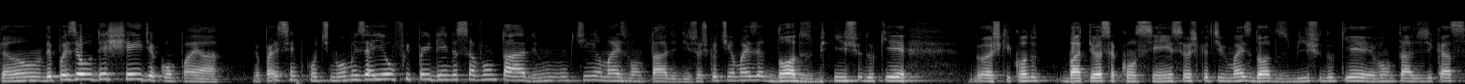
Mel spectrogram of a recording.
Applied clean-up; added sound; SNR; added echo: none; none; none; none.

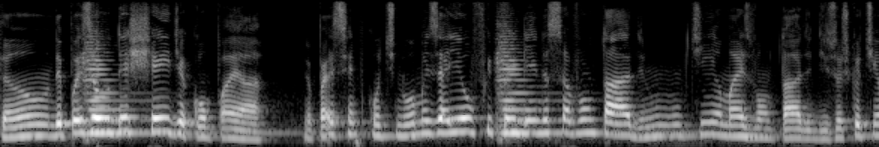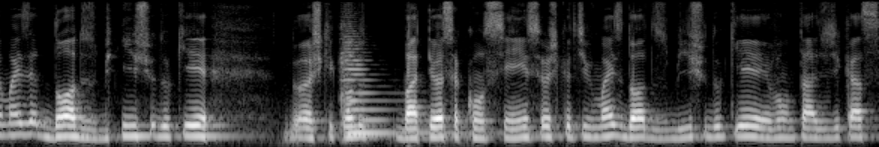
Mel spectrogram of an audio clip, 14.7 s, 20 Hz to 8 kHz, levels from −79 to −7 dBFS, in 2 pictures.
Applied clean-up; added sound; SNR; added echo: none; Bowed string instrument; 11 dB; none.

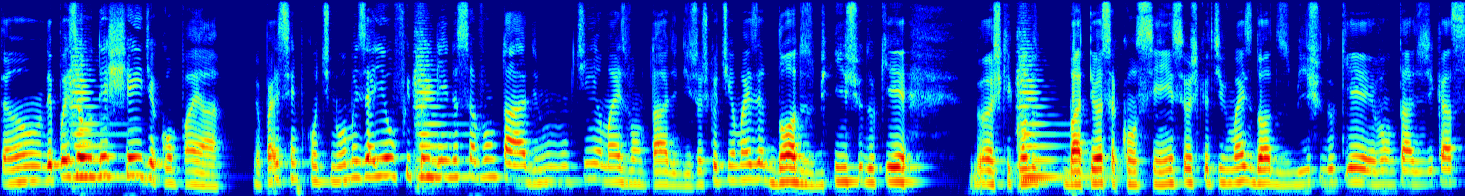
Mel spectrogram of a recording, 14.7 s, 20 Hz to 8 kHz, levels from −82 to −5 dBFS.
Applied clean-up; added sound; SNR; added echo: classical method log-MMSE.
